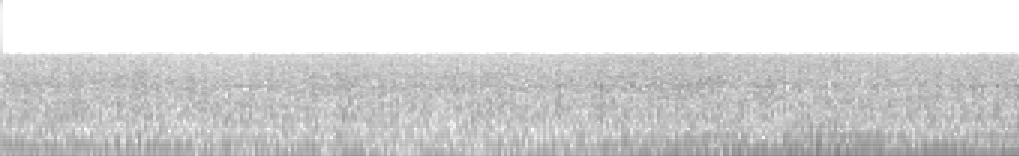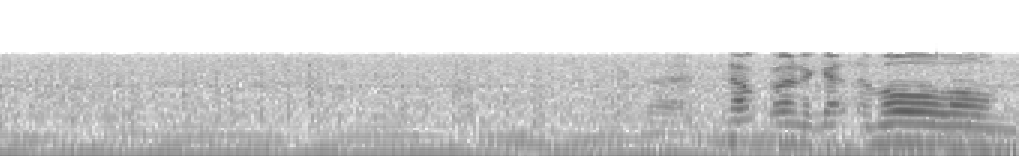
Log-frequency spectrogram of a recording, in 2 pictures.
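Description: A tractor engine hums steadily and rises in pitch as it speeds up.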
